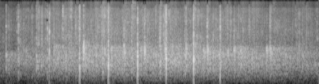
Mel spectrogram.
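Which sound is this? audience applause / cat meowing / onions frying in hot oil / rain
audience applause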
